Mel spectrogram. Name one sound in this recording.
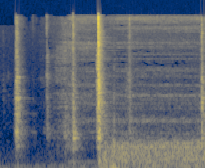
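The igniter of a portable gas cassette stove clicks.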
